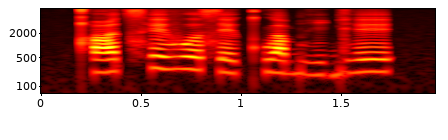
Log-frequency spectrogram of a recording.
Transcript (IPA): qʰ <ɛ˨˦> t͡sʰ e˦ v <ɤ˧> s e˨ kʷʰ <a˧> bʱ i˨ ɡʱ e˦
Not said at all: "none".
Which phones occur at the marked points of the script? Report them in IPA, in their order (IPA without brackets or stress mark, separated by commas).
ɛ˨˦, ɤ˧, a˧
